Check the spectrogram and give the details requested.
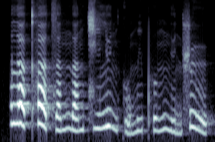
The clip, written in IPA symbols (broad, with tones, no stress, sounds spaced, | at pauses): l ä˥˧ kʰ ä˥˩ t͡s a˧˥ n n̪ a˧˥ n t͡ɕ i˥ l y˥˩ n k ṵ˨˩ m i˧˥ pʰ ʊ˧˥ ŋ n̪ y̰˨˩ n ʂ ɻ̩˥˩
